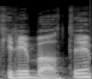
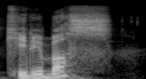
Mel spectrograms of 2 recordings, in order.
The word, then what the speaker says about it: Kiribati: Ja, og det skrives Kiribati, men jeg lærte på den harde måten. Uttales Kiribas.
